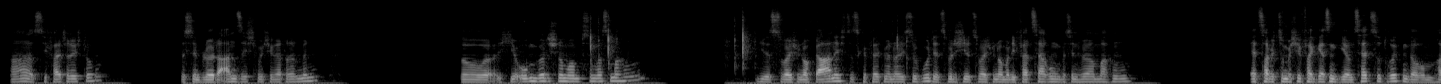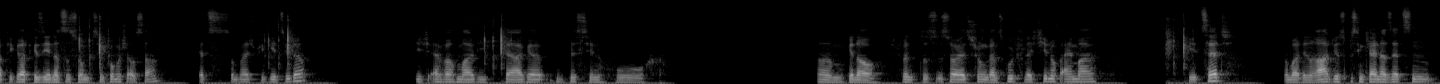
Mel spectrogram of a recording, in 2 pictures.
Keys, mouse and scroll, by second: 1.6 click, 1.9-5.2 middle drag, 5.2 click, 5.8 g, 7.0 click, 7.2 g, 8.8 click, 8.9 g, 15.1 g, 16.9 click, 17.0 g, 19.0 click, 19.2 g, 21.4 click, 21.9 scroll down 1, 22.5-23.0 scroll up 1, 23.0-24.8 middle drag, 24.8 click, 26.0 g.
